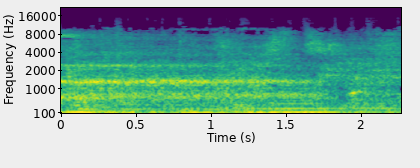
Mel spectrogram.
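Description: A steady drone of sustained tones, one low and one higher, held without change over a faint hiss.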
